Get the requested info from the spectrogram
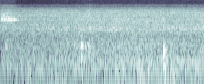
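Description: A steady hiss of workshop background noise, with a couple of faint light taps as a cartridge oil filter is handled out of its box and into its plastic housing.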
